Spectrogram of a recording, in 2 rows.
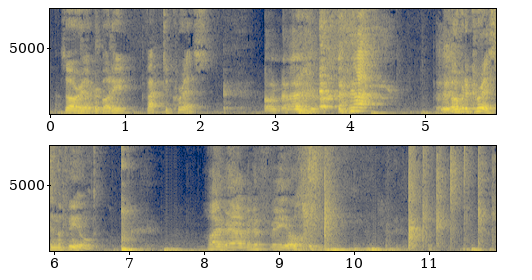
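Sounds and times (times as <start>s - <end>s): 
speech: 0.2s - 2.2s, 2.8s - 4.4s, 5.2s - 6.6s, 8.0s - 9.8s
hands clapping: 10.6s - 11.8s.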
